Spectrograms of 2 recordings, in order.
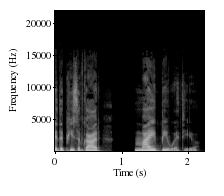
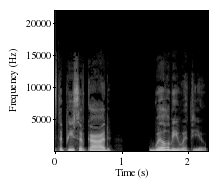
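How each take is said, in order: First: "might" leaned on, falling; stress on might. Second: "will" hit firmly, falling to a close; stress on will. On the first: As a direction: set up "might" as the wrong word. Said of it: "Notice he doesn't say". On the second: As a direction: land hard on "will". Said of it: "He says". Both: Shown as a demonstration.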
